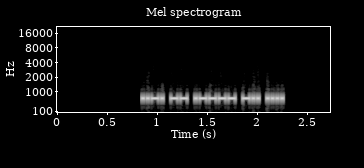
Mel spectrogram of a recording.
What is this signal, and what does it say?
Morse code, heard as a keyed tone, about 49 wpm, 700 Hz. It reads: FM1DH
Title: DXCC-100 Call Signs - 5 Characters - Repeated 2x - 50wpm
